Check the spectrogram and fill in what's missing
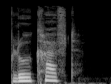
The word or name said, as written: blodkræft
